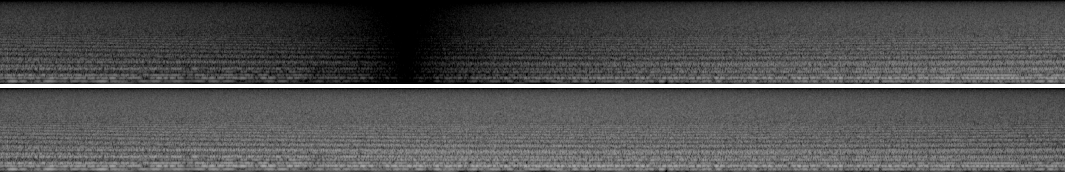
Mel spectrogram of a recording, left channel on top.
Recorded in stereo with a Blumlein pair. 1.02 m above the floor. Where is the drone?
70° right; by 10.7 s 5° left.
